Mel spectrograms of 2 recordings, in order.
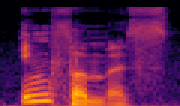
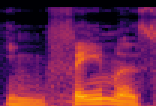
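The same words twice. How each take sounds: First: The middle vowel is weakened and reduced. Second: The middle vowel is full, as in famous. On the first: The speaker calls it right. "每一个的母音都会弱化" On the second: The speaker calls it wrong. "这个字它不是念infamous 哦"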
